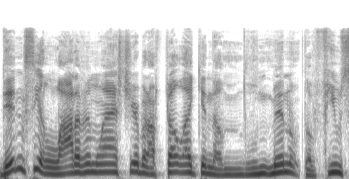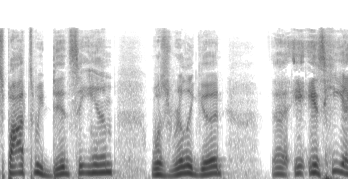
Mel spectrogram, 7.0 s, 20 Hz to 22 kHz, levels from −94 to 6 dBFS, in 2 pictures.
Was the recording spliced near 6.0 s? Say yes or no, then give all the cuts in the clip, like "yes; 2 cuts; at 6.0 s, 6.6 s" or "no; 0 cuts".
no; 1 cut; at 3.0 s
